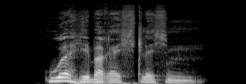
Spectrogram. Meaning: strong dative masculine/neuter singular of urheberrechtlich
- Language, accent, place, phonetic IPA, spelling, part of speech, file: German, Germany, Berlin, [ˈuːɐ̯heːbɐˌʁɛçtlɪçm̩], urheberrechtlichem, adjective, De-urheberrechtlichem.ogg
